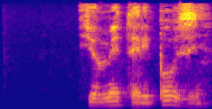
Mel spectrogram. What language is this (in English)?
Esperanto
